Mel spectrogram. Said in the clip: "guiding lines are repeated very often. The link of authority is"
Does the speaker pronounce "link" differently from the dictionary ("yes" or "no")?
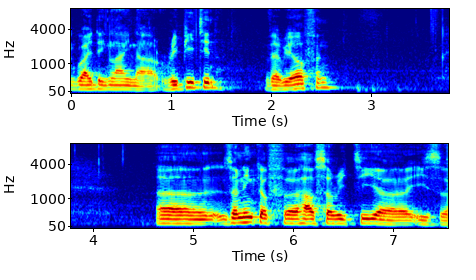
no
